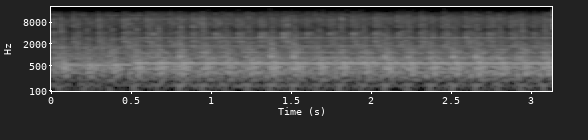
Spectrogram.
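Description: Sewing machine stitching a pocket onto a garment, running steadily at an even pace with a continuous rapid whirring and needle clatter throughout, close and alone.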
